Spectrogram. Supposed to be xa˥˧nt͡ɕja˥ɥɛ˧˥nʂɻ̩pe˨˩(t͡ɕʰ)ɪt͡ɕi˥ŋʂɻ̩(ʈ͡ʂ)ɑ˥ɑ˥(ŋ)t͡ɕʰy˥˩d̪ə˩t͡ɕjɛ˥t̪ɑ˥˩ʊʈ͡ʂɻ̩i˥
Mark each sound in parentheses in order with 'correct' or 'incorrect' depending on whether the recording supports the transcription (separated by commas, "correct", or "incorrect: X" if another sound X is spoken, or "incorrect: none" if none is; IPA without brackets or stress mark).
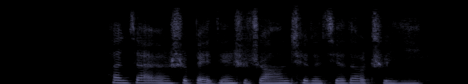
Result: incorrect: none, correct, correct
